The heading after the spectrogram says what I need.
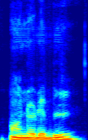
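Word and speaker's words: honourable: ही इज अ ऑनरेबल मैन। यहाँ ऑनरेबल, चूँकि H silent है और प्रोनाउंसिएशन यहाँ वोवेल की तरह हो रहा है, इसलिए इसके पहले अ नहीं बल्कि एन आर्टिकल होगा।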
